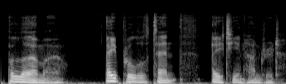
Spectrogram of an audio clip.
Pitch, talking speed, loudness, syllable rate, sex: 95 Hz, 105 wpm, -18 LUFS, 4.4 syllables/s, male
